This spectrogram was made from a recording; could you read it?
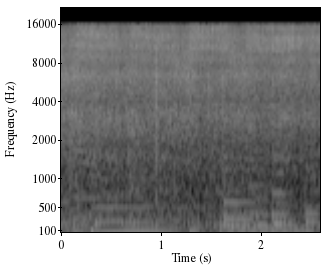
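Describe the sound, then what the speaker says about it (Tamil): Prawns roasting in a pan, a continuous sizzle under strong steady low tonal hum, constant and close with a brief dip midway, no voices. "ப்ரான் நல்லா இதில் ரோஸ்ட் ஆகட்டும், சீக்கிரமாக ஆகிடும்."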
